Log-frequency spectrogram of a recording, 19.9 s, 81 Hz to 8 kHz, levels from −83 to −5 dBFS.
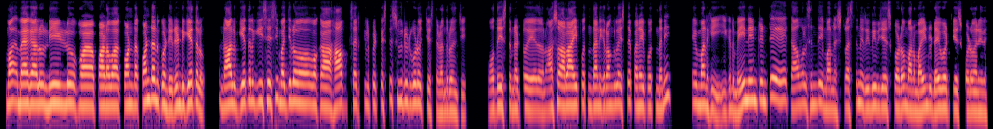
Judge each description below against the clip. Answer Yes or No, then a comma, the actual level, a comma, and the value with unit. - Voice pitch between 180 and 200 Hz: Yes, medium, 185 Hz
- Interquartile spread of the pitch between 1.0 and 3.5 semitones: Yes, average, 2.9 semitones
